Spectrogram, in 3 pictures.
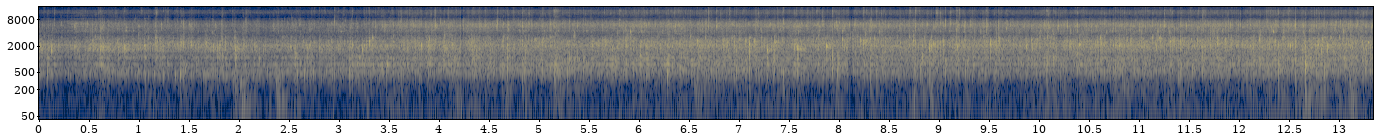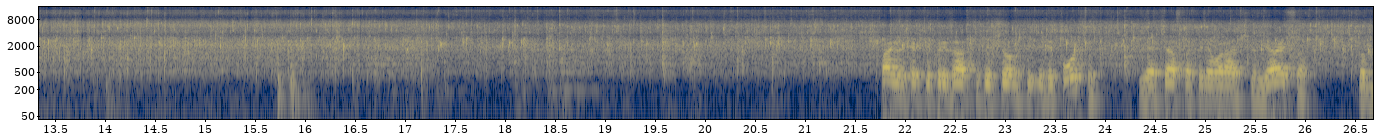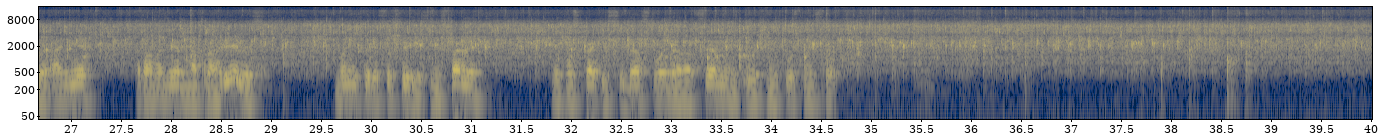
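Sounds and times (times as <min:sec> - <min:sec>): meat sizzling in hot oil: 0:00.0 - 0:40.0.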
